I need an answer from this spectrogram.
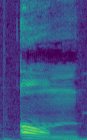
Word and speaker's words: Homme: If you're not a French speaker, then you probably think this is pronounced like home, but it's actually Homme, which means man in French.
